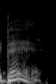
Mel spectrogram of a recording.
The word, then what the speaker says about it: Hebert: The quarterback of the Saints is Bobby Hebert. You know, it's spelled Herbert. – H-E-B-E-R-T.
